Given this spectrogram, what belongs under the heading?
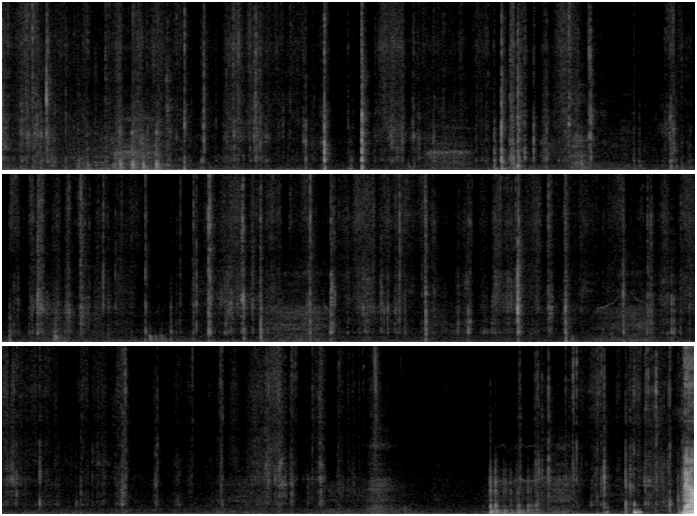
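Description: Cards for a solo Maquis board game are shuffled at a table, giving soft, irregular riffling and papery patter that continues quietly with no talk.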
